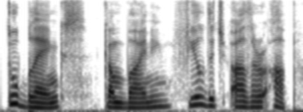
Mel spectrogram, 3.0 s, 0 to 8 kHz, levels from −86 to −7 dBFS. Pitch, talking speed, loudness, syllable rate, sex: 150 Hz, 140 wpm, -18 LUFS, 4.3 syllables/s, male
